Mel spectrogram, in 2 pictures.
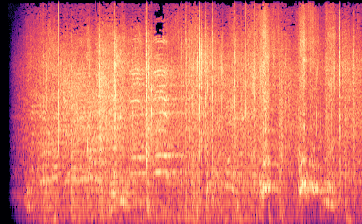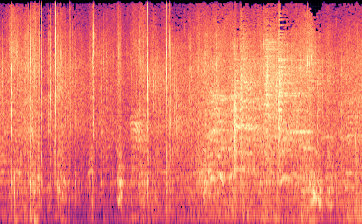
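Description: Hockey sticks clack against a ball and each other.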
